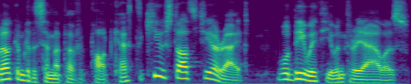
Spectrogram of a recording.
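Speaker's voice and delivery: very deep, low-pitched British office clerk voice. Continuing the podcast welcome as a clerk at a British DMV: British DMV clerk voice. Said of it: "He sounded like a, some guy at a, at a British D M V".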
